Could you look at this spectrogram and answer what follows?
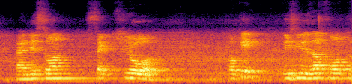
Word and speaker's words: secure: The fourth rule is some disyllabic verbs. Some disyllabic verbs express on which syllable? Second syllable. Some disyllabic verbs which express on a second syllable.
